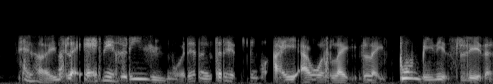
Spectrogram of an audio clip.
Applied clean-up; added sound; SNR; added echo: neural diffusion model UNIVERSE++.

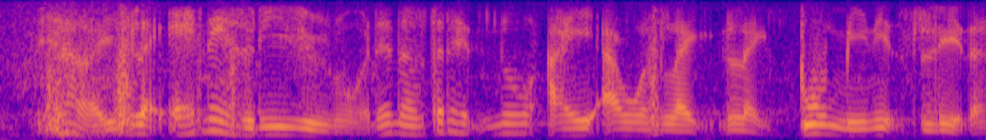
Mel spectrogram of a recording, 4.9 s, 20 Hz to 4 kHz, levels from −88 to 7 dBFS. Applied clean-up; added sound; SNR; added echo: none; Thunder; 19 dB; none.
